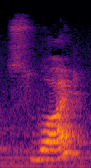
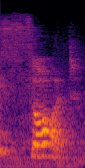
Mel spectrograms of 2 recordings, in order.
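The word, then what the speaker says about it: sword: स्वॉर्ड नहीं बोलोगे, you will say सॉर्ड. सॉर्ड. सॉर्ड. Okay, यहाँ पे जो W है ये साइलेंट रहेगा. You will not pronounce the वर्ड W over here.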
